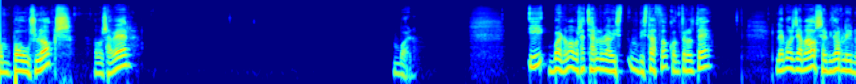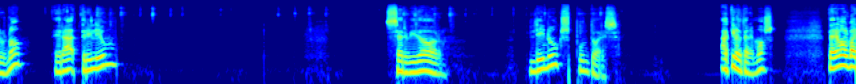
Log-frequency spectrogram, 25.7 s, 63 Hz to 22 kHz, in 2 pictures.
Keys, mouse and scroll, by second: 0.0-1.7 typing, 2.2 Return, 8.8 super+8, 10.1 ctrl+t, 13.9-22.9 typing.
